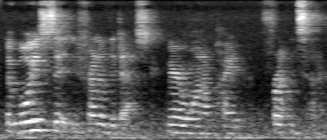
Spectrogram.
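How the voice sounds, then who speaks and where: At a live table read, a woman reads the screenplay's stage directions aloud, speaking fast in a mid-range voice. The room is echoey, the mic is distant, and noise is clearly audible.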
